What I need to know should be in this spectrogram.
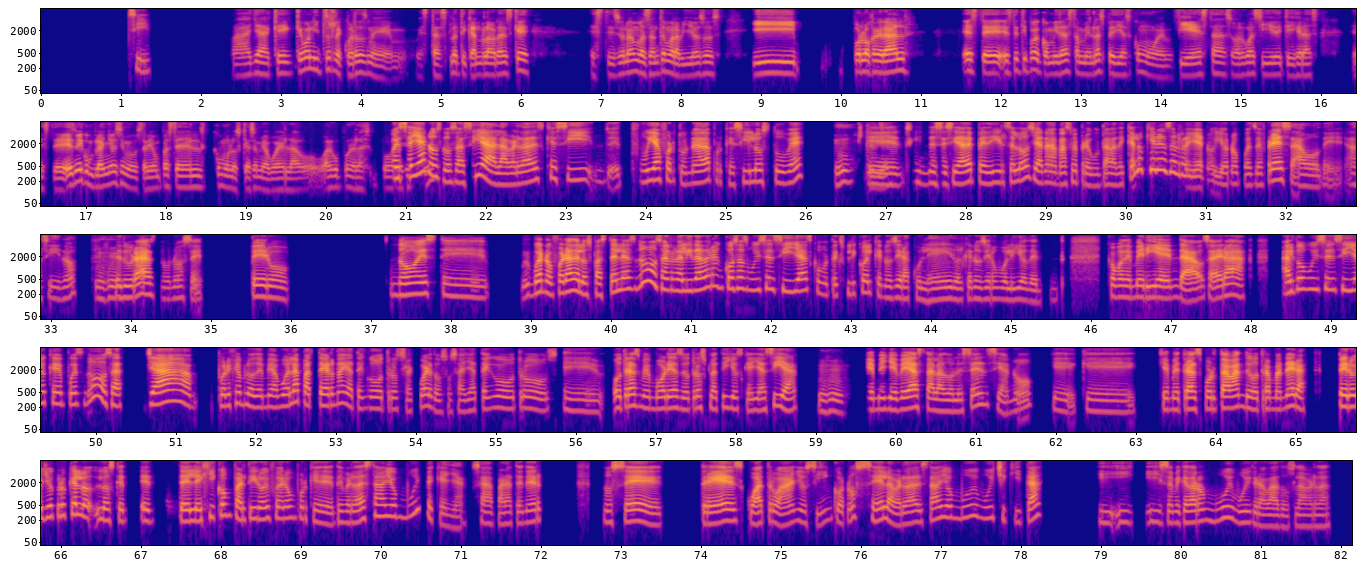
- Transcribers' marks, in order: other background noise
- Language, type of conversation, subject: Spanish, podcast, ¿Cuál es tu recuerdo culinario favorito de la infancia?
